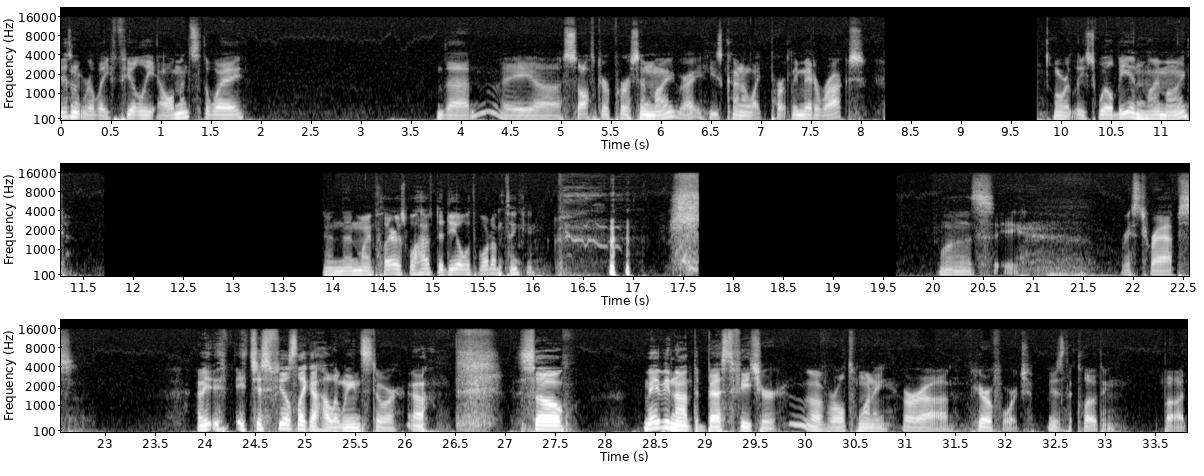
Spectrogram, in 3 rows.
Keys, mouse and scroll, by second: 12.4 click, 16.4-17.1 scroll down 3, 17.9-18.9 scroll down 6, 20.0 scroll up 5, 20.5 scroll down 2, 21.4 click, 22.5 click, 24.4 click, 25.0-25.6 scroll, 26.2-27.0 scroll, 27.0 scroll down 5, 27.9 scroll down 4, 28.5 scroll down 3, 29.7 click, 30.5 click, 30.9 scroll down 1, 31.0 scroll down 1, 31.5 scroll down 1, 31.6 scroll, 33.5 click.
